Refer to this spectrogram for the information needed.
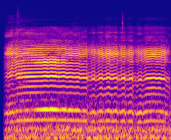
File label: ANIMALS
